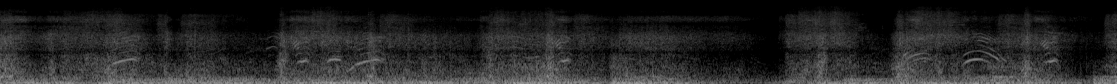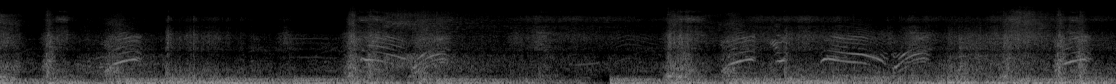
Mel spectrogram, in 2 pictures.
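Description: Sword strikes and spell blasts crack and whoosh during a fight.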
